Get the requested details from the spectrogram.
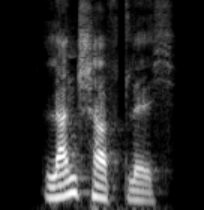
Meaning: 1. scenic 2. regional
- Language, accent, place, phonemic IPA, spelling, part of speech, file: German, Germany, Berlin, /ˈlantʃaftlɪç/, landschaftlich, adjective, De-landschaftlich.ogg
